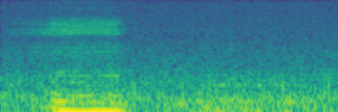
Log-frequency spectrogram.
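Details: One loud, deep snore from a Labrador Retriever, a steady low rumble lasting under a second with a soft hiss above it, followed by quiet, gentle breathing.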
